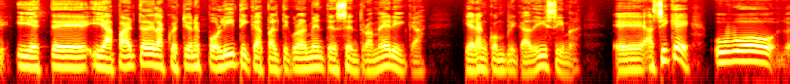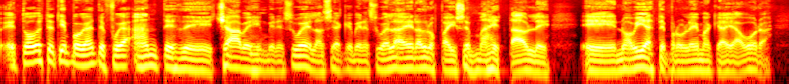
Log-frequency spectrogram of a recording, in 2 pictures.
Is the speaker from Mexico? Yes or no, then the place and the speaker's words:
no; Puerto Rico; nosotros tres pues somos puertorriqueños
